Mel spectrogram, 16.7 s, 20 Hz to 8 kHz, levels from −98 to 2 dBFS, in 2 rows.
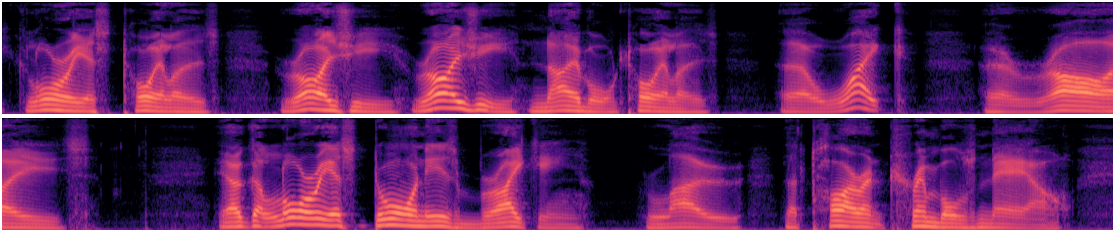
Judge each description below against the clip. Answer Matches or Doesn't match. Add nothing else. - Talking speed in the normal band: Doesn't match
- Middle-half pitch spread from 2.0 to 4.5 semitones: Doesn't match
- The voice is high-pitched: Doesn't match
